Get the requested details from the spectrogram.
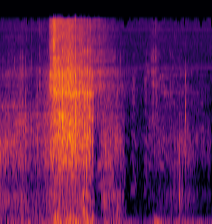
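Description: A person slides fast across a wet plastic sheet with a loud splashing rush.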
